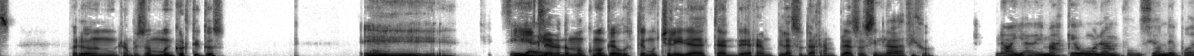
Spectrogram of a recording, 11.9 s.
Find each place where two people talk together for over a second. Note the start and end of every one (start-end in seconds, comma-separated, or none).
none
